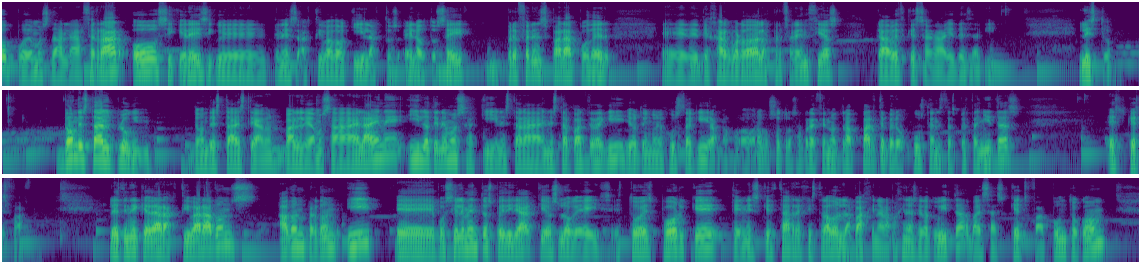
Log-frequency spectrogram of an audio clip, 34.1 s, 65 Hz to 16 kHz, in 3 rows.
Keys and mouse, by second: 24.7-25.7 drag.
